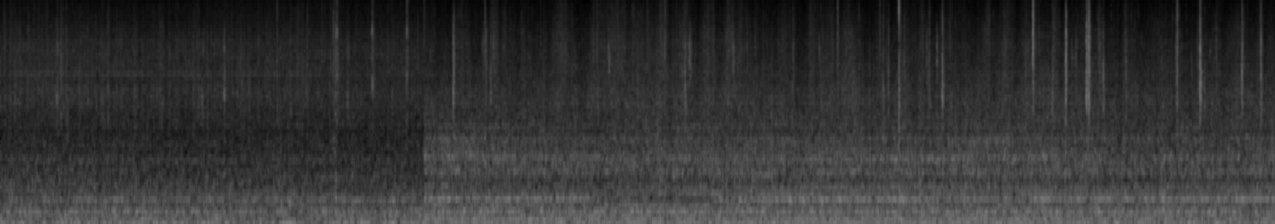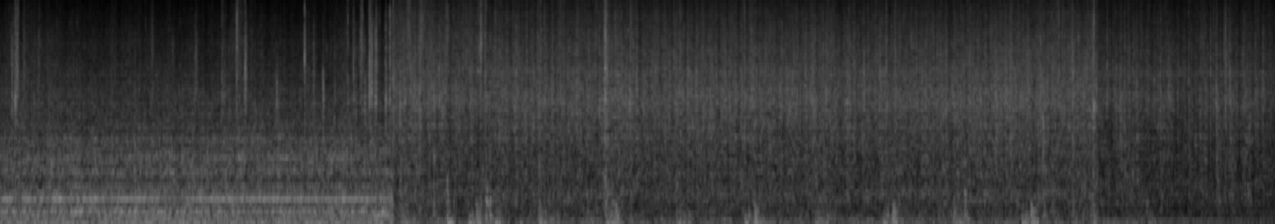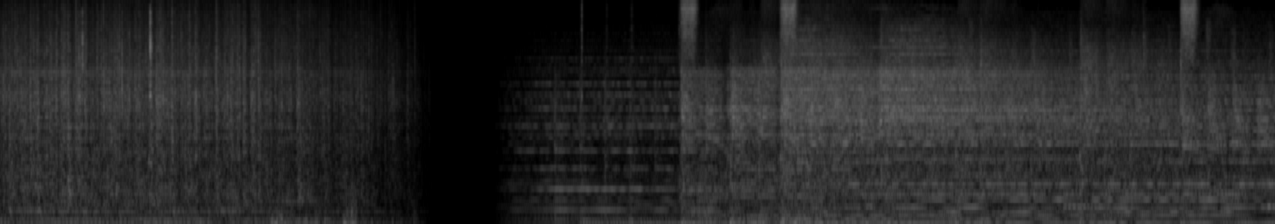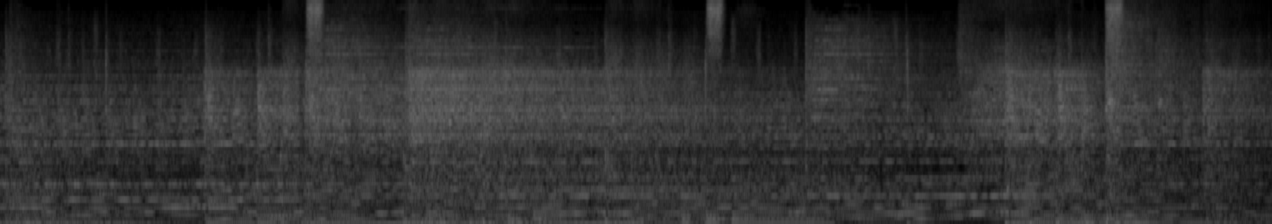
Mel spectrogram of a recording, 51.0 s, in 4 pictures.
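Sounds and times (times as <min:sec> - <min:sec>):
wind gusts: 0:00.0 - 0:24.6
car road and engine drone: 0:00.0 - 0:29.8, 0:31.9 - 0:50.9
rain on car: 0:00.0 - 0:29.8, 0:33.3 - 0:37.7, 0:40.8 - 0:45.7, 0:48.3 - 0:50.9.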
